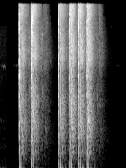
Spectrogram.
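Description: Staccato XC pistol with a compensator firing in two quick strings of loud, sharp shots, two then four or five in rapid succession, close up with no talk.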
